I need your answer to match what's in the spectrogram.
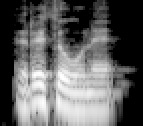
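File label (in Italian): "retone", dialettale, crespinese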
